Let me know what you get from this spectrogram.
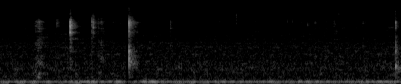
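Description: A person chewing crunchy coated pretzels with her mouth closed: a few crisp crunches and mouth clicks in the first second and a half, then fainter chewing, over a faint low steady hum.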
